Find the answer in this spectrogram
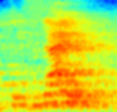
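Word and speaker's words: design: से डी इ एस आई जी एल मतलब डिजाइन यहां पे ब यहां पे जी साइलेंट है नेक्स्ट हम देखेंगे जैसे कि रिजन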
